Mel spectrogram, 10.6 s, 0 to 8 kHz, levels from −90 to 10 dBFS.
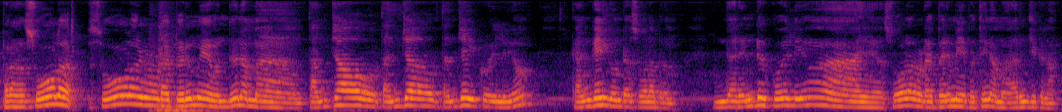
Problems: background sounds at intervals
